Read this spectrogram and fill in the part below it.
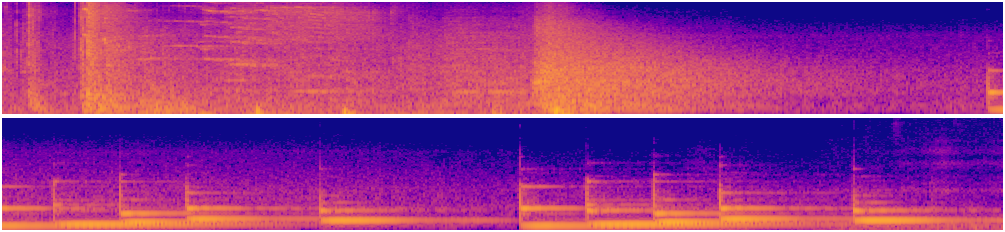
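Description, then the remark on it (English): A door in a haunted building is opened with a burst of rattling and scraping that ends in a heavy thud, then quiet plucked musical notes play in short stepped phrases. “I'm gonna try to open this door.”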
